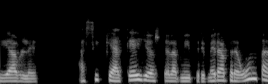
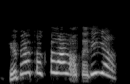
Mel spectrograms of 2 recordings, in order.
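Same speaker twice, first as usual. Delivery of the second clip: much higher, fast, thrilled cry; shouted joy; faster than usual. Shown as a demonstration. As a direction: blurt it out, bursting with joy. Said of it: "a gritos, como dice María".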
